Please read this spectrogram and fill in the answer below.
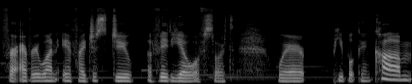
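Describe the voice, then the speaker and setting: With music in the background, a woman of fairly low pitch is heard in a dry, close sound with no echo. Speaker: digital artist. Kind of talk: unscripted voiceover Q&A over a speedpaint. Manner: rambling, hesitant.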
